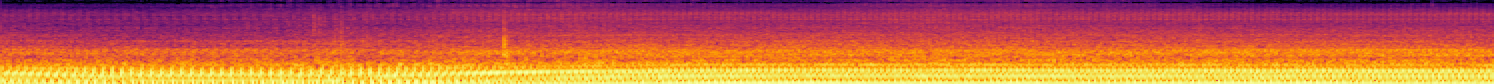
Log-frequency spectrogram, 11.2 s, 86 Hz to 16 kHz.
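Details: 1971 Volkswagen Karmann Ghia, sat for 20+ years, after fuel line work, starting for its first drive: uneven, labouring chugs for a few seconds before it catches into a lumpy, unsteady idle; hard starting and rough running.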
